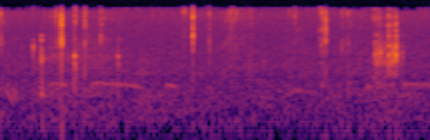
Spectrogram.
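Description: Faint, scattered clicks and snips: small scissors trimming surplus PVA tape from a tied-off PVA bait bag.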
